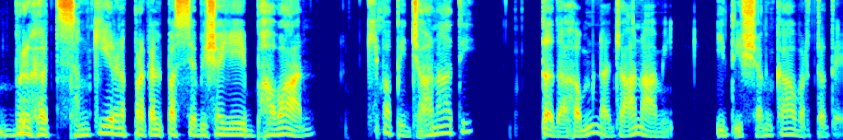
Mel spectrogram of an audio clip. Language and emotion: Sanskrit, fearful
